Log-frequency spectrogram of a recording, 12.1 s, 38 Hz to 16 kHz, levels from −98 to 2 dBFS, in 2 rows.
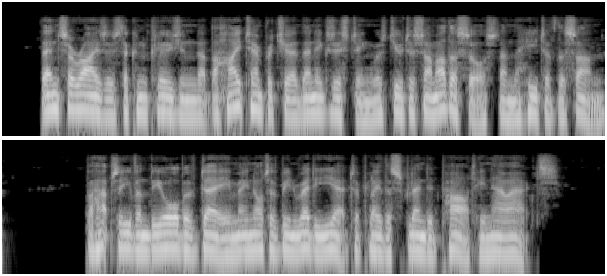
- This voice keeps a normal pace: No, fast, 210 wpm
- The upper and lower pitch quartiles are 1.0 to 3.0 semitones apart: Yes, narrow, 2.4 semitones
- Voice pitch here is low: Yes, low, 110 Hz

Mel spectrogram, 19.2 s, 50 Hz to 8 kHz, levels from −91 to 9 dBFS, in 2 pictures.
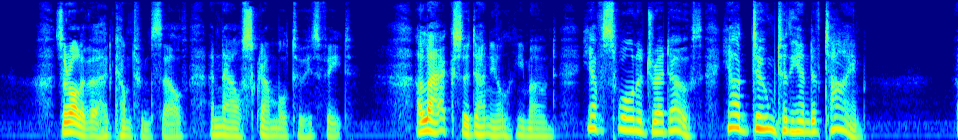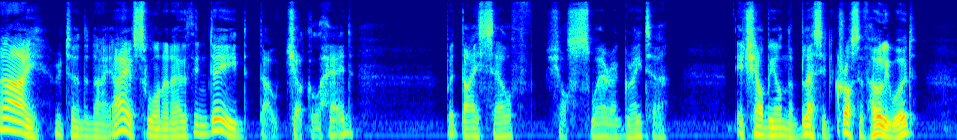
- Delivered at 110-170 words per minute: No, average, 180 wpm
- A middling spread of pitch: No, wide, 8.0 semitones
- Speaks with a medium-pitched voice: No, low, 120 Hz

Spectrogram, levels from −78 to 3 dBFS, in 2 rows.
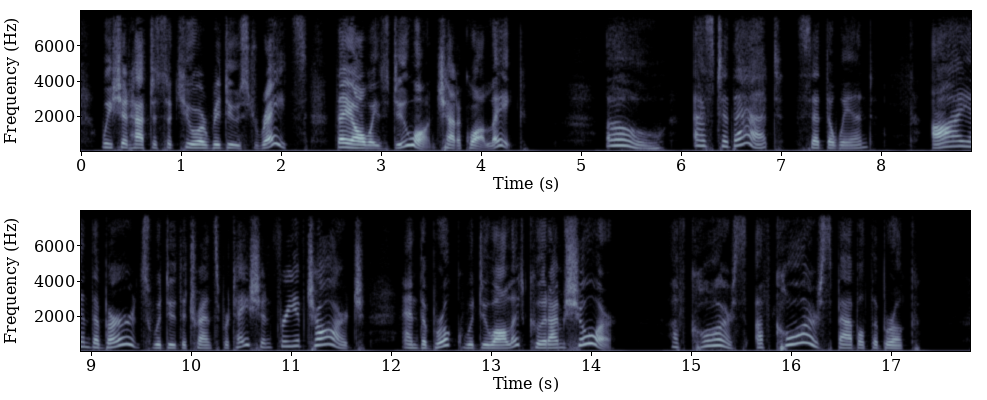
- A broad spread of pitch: Yes, wide, 8.0 semitones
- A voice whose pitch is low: No, high, 210 Hz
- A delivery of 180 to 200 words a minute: No, average, 170 wpm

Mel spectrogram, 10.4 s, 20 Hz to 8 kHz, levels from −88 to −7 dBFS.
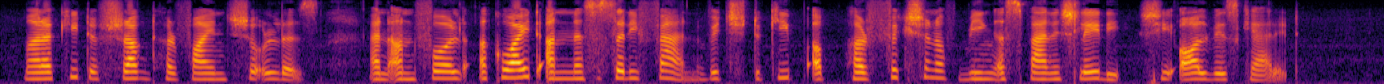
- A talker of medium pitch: No, high, 225 Hz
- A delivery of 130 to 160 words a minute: Yes, average, 145 wpm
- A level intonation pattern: Yes, narrow, 2.1 semitones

